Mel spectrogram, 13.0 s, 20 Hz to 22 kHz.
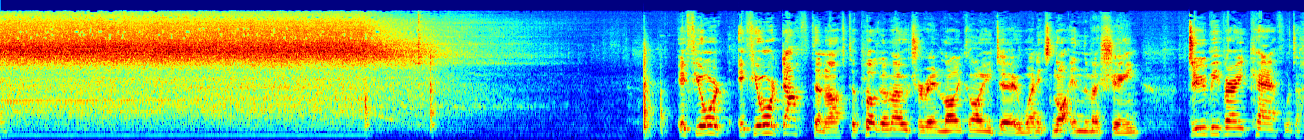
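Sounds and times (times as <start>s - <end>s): vacuum motor whine: 0.0s - 5.7s.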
